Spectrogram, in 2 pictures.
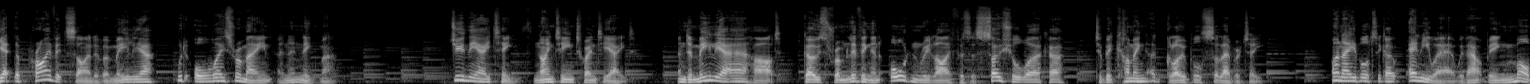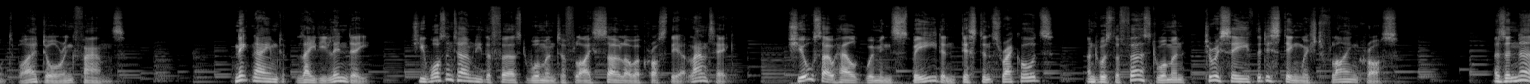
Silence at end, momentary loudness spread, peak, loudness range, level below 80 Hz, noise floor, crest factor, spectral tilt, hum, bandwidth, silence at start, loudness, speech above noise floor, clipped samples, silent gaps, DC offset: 0 s; 8 LU; -4 dBFS; 3 LU; -46 dBFS; -48 dBFS; 20 dB; -5.5 dB/octave; none; 16.5 kHz; 0 s; -23 LUFS; 26 dB; under 0.1%; none; under 0.1%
